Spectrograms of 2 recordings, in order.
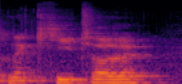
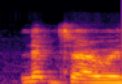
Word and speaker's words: Nikto: And then another one I used was Nikto. Nikto. I think I'm pronouncing it right.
